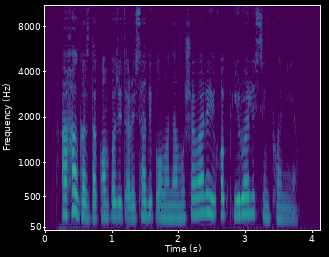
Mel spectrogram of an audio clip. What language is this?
Georgian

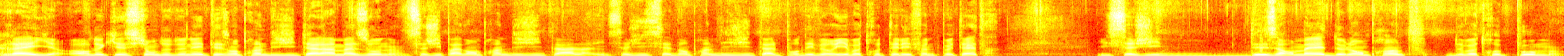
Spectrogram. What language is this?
French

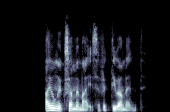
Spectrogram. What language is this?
Galician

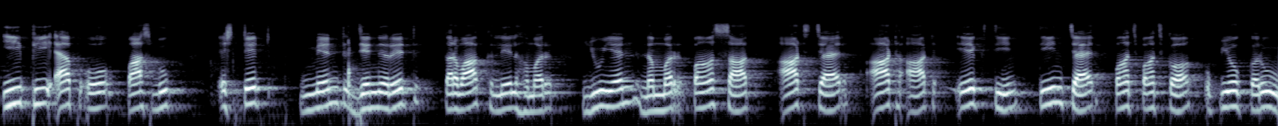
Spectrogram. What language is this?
Maithili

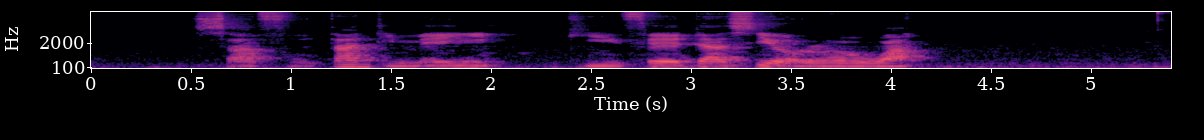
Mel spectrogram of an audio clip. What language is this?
Yoruba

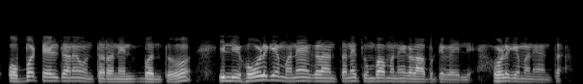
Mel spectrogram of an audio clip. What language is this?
Kannada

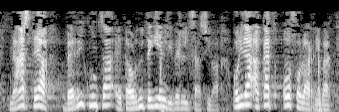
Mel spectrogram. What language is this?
Basque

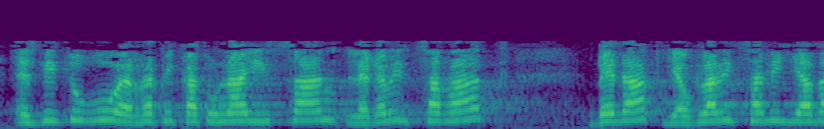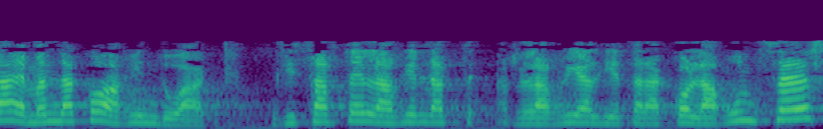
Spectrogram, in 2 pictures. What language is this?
Basque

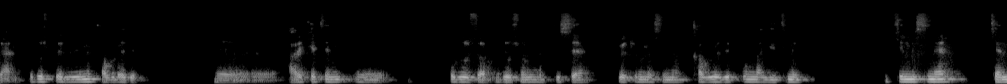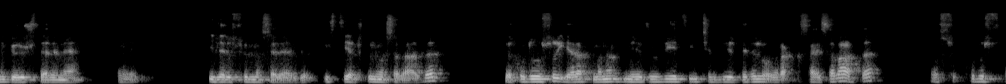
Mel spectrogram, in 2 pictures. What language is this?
Turkish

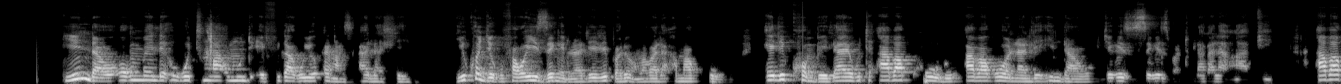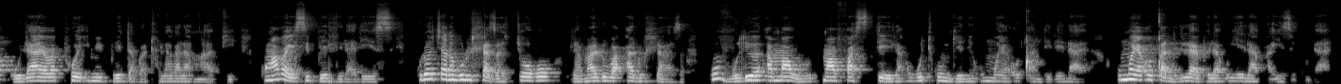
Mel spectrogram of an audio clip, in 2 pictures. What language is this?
North Ndebele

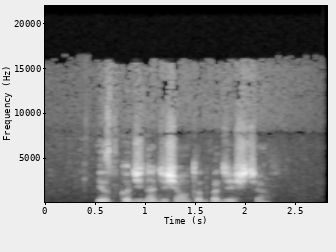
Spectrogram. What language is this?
Polish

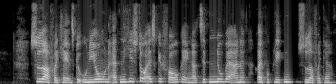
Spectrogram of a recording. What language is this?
Danish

